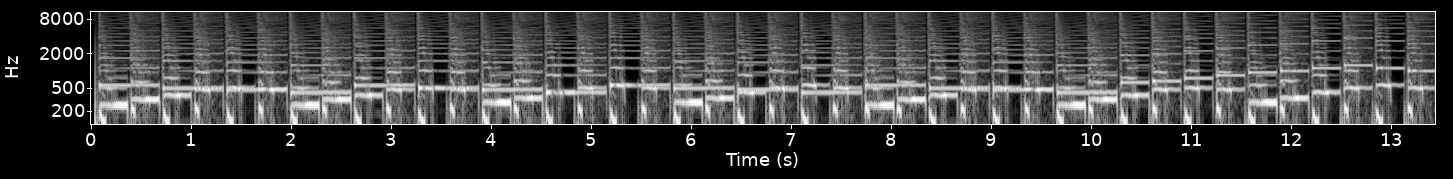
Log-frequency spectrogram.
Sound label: sid, MOS6581R4; Moving Sadly; hvsc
